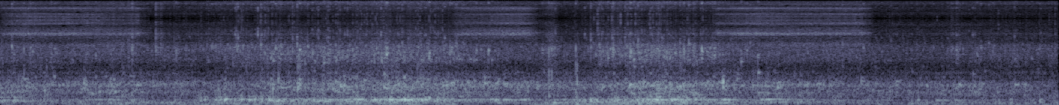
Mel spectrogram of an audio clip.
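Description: Scuba diver breathing through a regulator underwater: hissing inhalations alternating with rumbling, bubbling exhalations, repeating over several breaths.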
